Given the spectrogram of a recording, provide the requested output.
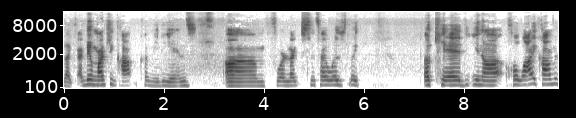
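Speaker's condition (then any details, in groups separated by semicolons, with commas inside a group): Mild cerebral palsy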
